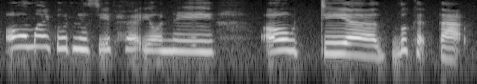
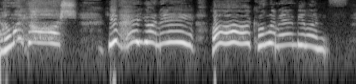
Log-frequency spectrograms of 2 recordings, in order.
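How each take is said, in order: First: Put-on higher, gently concerned, matching the child; caring parent voice. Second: Much higher and louder, hammed-up panic; overreacting panicked parent. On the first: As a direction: soothe a hurt toddler, concerned but calm. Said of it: "we'll use that kind of language to demonstrate". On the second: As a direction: shriek like the knee is a disaster. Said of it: "that's just going to take their levels up higher". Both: Shown as a demonstration.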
